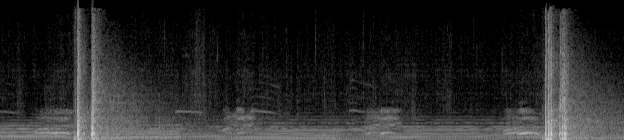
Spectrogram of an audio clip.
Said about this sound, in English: An escort of honor comes to attention and presents arms. Three rifle volleys are fired.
